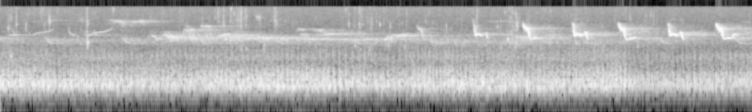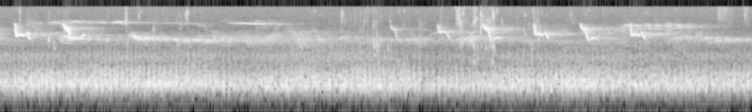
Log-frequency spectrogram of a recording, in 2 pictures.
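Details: A spring breeding gathering of European common frogs in a forest pond, males producing an unbroken low grumbling drone from their vocal sacs, while a bird adds quick series of high chirping notes around four to six seconds and again near nine seconds.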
